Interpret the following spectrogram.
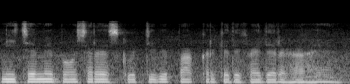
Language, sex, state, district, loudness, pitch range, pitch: Hindi, male, Arunachal Pradesh, Papum Pare, -16 LUFS, 110-115 Hz, 115 Hz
